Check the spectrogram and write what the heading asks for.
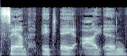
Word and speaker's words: Samhain: We know, we have fucking Samhain, we have, or, or Samhain, depending, you know, but it's spelled Sam, H A I N, but it's Samhain, but you know what I mean. You know, the M is silent.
